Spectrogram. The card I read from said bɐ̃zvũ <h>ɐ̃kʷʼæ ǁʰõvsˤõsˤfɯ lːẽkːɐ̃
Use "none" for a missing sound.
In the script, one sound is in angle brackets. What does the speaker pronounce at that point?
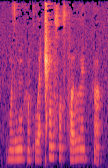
h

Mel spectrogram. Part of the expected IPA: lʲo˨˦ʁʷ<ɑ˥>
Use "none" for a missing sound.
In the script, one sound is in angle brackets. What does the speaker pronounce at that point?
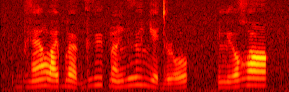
ɑ˥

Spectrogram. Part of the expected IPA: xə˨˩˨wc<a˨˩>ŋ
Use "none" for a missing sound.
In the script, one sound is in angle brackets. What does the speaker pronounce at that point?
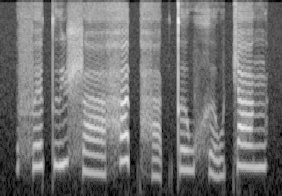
a˧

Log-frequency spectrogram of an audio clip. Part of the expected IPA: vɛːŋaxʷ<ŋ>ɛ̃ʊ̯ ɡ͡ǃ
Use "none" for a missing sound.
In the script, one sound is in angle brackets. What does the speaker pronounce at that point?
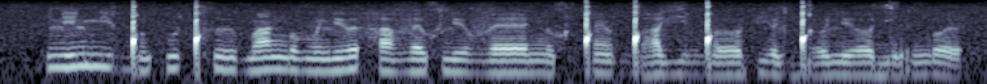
ǃ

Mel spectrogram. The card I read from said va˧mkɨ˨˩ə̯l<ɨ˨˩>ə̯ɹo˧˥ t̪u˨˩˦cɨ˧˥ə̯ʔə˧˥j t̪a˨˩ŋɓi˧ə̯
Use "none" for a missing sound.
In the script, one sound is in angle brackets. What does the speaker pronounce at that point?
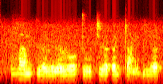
ɨ˨˩˨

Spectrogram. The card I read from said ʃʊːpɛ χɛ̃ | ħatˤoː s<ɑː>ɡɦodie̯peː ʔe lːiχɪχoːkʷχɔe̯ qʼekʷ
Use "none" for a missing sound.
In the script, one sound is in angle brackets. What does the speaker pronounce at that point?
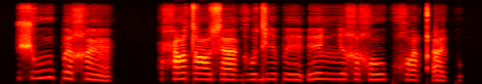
aː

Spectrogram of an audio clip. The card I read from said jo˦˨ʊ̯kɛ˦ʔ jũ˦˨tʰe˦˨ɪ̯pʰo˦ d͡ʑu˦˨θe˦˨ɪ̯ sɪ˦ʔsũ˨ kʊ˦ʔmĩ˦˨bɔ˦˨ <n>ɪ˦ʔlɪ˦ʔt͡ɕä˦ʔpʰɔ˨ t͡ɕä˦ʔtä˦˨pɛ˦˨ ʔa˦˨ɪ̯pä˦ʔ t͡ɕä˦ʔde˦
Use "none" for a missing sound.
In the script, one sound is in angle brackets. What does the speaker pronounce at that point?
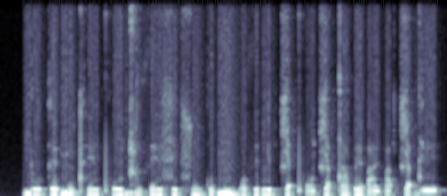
θ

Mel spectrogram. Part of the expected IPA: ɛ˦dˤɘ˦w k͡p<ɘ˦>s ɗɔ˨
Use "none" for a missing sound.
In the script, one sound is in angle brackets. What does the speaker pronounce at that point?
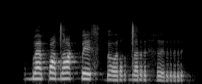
ɛ˦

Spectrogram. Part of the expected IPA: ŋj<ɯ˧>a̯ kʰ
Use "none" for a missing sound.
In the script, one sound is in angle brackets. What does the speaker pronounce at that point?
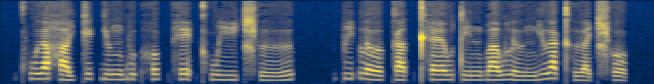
ɯ˥˩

